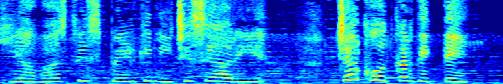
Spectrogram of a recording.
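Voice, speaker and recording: Bold young cartoon heroine, adult female performer: high, determined, commanding, over faint music. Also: steady tone, normal speed. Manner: confident, commanding. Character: bold, determined elder sister, a young girl. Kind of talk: Hindi cartoon voice acting.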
